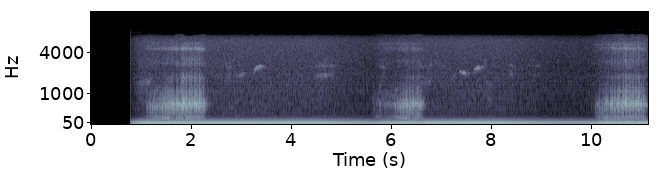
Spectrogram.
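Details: Loud, rattling snores on each breath in, about 13 per minute, recorded close and slightly distorted; ordinary snoring.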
